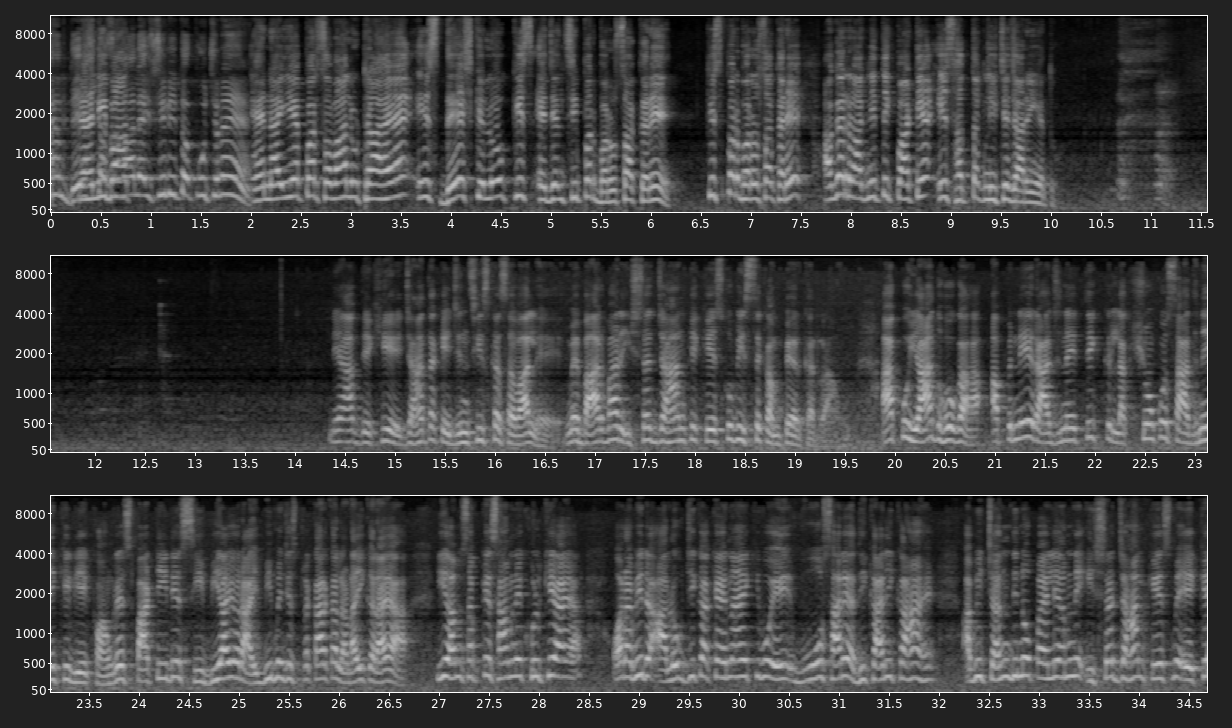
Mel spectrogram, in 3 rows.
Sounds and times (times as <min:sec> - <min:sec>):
Speech: 0:00.0 - 0:10.1, 0:14.3 - 0:34.6.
